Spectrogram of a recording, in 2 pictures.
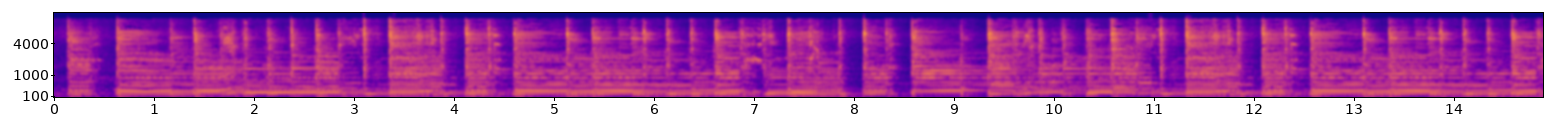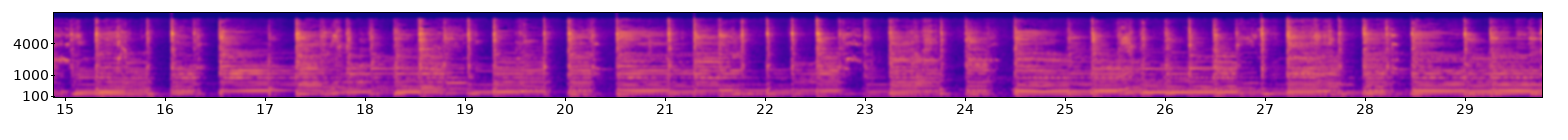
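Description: Acoustic guitar music: strummed chords with a steady rhythm.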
